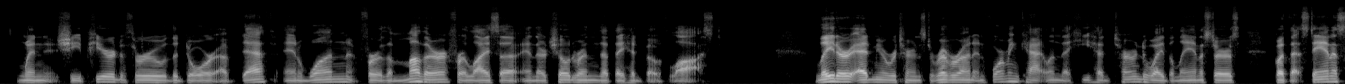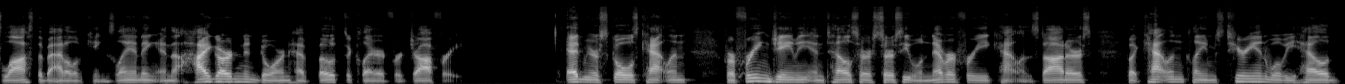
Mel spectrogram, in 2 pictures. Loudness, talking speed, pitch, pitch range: -25 LUFS, 175 wpm, 100 Hz, 95-115 Hz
